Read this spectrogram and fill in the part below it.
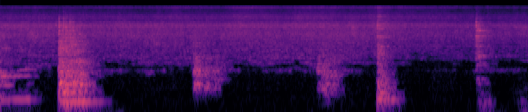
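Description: Onions fry in a pan over a gas stove as a vegetable dish is made, giving a steady close sizzle and hiss with a few short louder bursts as the pan is stirred.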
